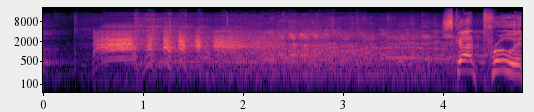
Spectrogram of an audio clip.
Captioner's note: laughing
